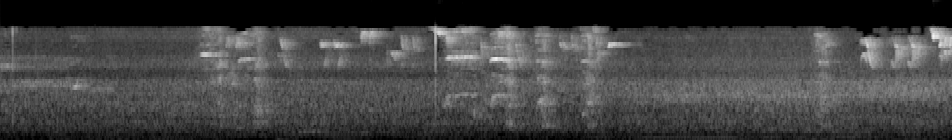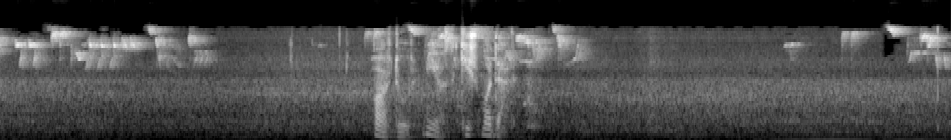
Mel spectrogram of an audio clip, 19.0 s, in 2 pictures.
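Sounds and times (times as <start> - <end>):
small bird chirping: 8.2 - 11.7, 12.7 - 15.4, 17.4 - 19.0.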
